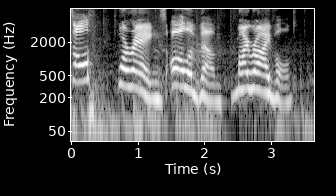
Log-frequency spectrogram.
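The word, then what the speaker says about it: Hwoarang: I'm sorry it's all warang all of them my rival that was very close though round and I have to learn how to fight against War rang eventually that's how they pronounce it I know the least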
